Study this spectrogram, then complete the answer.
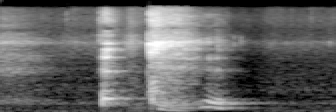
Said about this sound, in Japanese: いやめちゃくちゃくしゃみしましたわ。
